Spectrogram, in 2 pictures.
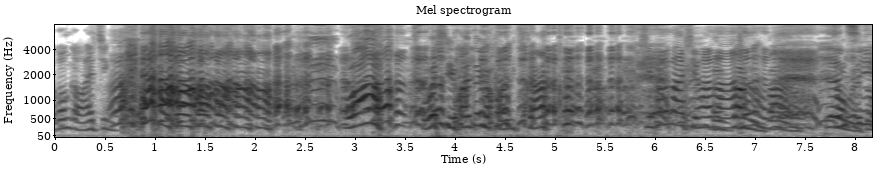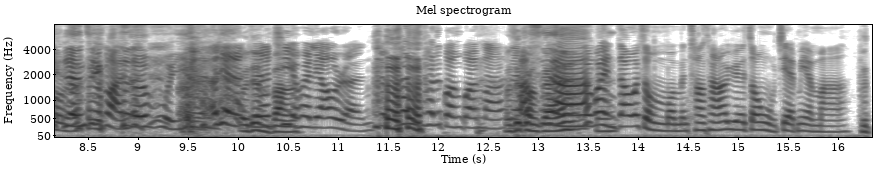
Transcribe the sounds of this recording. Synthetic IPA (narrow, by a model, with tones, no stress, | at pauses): kõ˥ŋka˨˩a˧˥ɪt͡ɕi˨˩ŋa˨˩ | wa˨wɔ˧˦ɕi˨˩xwa˦nt͡sə˥˩ɡə˨xwɑ˨˥ŋt͡ɕʰja˦ | ɕi˨˩xwa˦nma˧ɕi˨˩xwa˦nə˨˩npa˥˨ŋhə˨npa˥˨˩ŋ˩ɻə˦˥nu˧˥˨ɻə˧˦˥nt͡ɕʰi˥˧kwa˨˩no˥˧ʂpu˥˩i˧˥ja˥˩ə˧˥t͡ɕʰjɛ˨˩ɻə˧˨o˥˩ə˧˦n˩pʰa˥˨˥xwe˥˩ɪljɑ˦ʊɻə˧˦nt͡ɕjo˧˥t̪ʰa˥˩kwa˦nkwa˦nma˧wɔ˨˩˥kwa˥˦nkwa˦nwkwa˥˩ni˨˩˨we˥˩sə˨˦m˧˩˨ə˨˩mə˦nʈ͡ʂʰɑ˧˥ŋʈ͡ʂʰɑ˧˦ŋjɑ˥˧ʊɥɛ˥ʈ͡ʂo˥ŋu˨˩t͡ɕjɛ˥˧nmjɛ˥˩nma˨˧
